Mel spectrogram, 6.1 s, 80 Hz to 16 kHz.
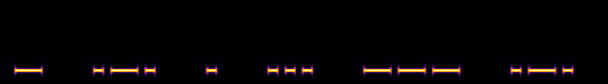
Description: Morse code, heard as a keyed tone, about 14 wpm, spaced as for 10 wpm, 680 Hz. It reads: TRESOR
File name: Morsekurs / Witze / Witz 29 April 2025 50 F70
